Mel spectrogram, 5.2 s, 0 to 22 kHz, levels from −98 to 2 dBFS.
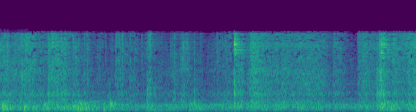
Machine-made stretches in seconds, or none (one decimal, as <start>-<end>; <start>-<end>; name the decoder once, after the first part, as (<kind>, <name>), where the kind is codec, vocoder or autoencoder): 2.0-2.5 (codec, DAC)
